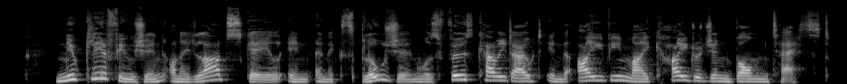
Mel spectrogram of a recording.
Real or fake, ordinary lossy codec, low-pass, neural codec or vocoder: real; MP3, 64 kbps; 19.8 kHz; none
